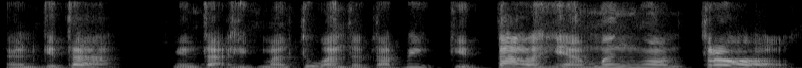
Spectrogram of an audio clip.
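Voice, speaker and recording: A man, a pastor teaching a parenting class over a video call, earnest and animated, acting out children's pleas. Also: mid-range voice, normal speed.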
